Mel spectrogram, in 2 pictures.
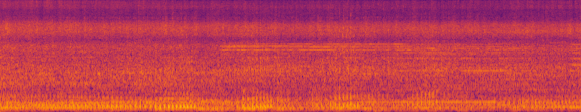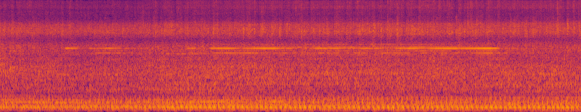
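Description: Heavy rain falling steadily on a flooded street, with a small vehicle engine running in a steady low hum beneath it.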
